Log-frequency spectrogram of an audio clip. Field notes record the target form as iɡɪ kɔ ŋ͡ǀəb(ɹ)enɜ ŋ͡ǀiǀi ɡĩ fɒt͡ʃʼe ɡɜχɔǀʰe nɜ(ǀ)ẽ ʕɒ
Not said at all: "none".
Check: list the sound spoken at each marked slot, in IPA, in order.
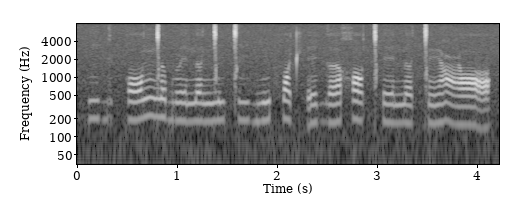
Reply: ɹ, ǀ

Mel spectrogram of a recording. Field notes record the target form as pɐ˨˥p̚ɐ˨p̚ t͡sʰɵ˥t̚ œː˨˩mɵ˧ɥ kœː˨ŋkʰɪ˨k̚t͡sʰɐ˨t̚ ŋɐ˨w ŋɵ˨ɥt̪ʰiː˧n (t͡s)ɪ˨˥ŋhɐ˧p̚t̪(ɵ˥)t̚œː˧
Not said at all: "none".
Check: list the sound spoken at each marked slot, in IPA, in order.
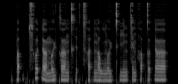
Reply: t͡s, ɵ˨˥

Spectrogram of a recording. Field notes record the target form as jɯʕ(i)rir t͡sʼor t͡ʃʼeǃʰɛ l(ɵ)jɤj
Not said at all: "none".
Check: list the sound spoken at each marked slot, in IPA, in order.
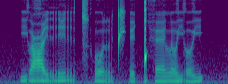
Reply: i, ɤ

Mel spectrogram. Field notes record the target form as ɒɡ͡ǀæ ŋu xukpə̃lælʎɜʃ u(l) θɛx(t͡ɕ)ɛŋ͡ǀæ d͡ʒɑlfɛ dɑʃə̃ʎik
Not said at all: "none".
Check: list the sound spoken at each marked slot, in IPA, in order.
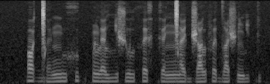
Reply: l, k

